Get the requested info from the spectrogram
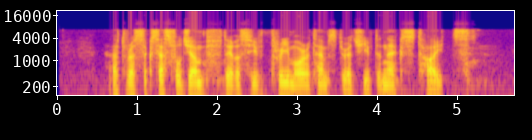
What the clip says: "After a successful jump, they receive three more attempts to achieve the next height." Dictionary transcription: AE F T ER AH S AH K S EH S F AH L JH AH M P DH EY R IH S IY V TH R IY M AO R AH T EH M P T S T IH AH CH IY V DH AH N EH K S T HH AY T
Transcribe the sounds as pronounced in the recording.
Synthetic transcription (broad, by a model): AE F T ER AH S AH K S EH S F AH L JH AH M P DH EY R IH S IY V TH R IY M AO R AH T EH M P T S T IH AH CH IY V DH AH N EH K S T HH AY T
